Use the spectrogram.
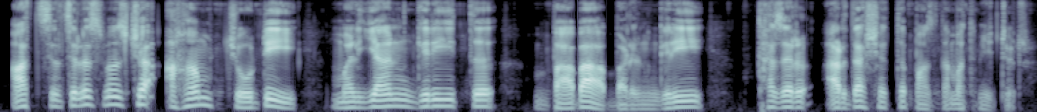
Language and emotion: Kashmiri, neutral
